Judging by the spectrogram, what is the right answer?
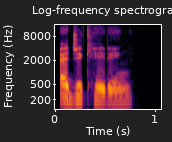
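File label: "educating", American English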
